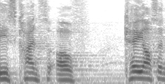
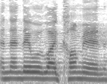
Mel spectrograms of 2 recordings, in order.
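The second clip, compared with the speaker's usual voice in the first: ordinary delivery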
